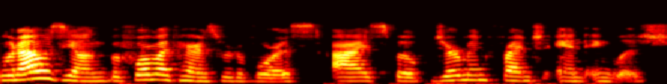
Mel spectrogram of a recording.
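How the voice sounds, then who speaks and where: A woman speaks at a moderate pace with lively intonation. Her tone is bright and sharp, over a quiet background. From Texas, Lampasas. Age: 20s. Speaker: interpreting student. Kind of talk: personal introduction monologue.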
